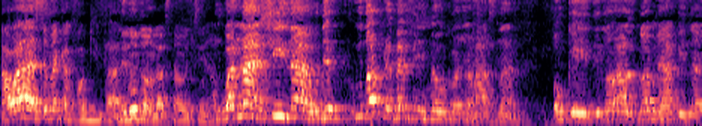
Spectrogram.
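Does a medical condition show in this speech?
No.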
